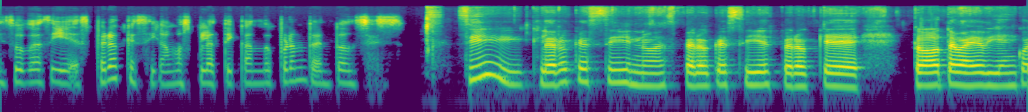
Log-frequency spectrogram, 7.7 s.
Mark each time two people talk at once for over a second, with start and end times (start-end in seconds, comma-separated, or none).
none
